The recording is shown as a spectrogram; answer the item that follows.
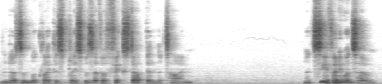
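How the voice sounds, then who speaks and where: A man voicing a calm, dutiful space agent. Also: deep voice, slight background noise. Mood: matter-of-fact. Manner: measured, polite, firm. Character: calm, dutiful male psionic scion agent. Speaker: character in audio drama.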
